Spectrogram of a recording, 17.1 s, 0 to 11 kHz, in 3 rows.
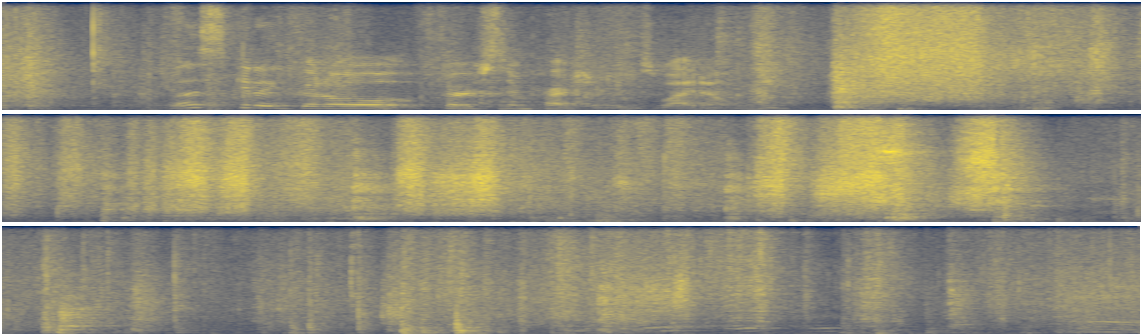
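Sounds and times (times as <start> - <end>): cardboard rubbing and scraping: 14.0 - 17.0.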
